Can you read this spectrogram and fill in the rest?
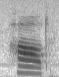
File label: "hard", English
